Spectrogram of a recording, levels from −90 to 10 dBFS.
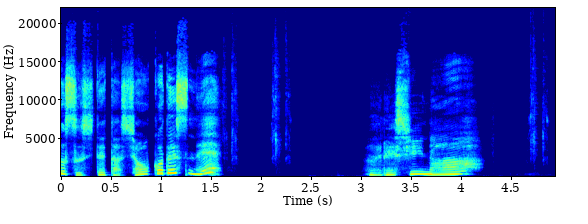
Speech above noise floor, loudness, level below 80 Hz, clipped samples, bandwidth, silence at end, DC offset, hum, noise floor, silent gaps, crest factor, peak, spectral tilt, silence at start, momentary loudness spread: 54 dB; -32 LUFS; -88 dBFS; under 0.1%; over 20 kHz; 0.75 s; under 0.1%; none; -86 dBFS; 1.83-2.10 s, 2.33-2.43 s; 18 dB; -16 dBFS; -1.5 dB/octave; 0 s; 12 LU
